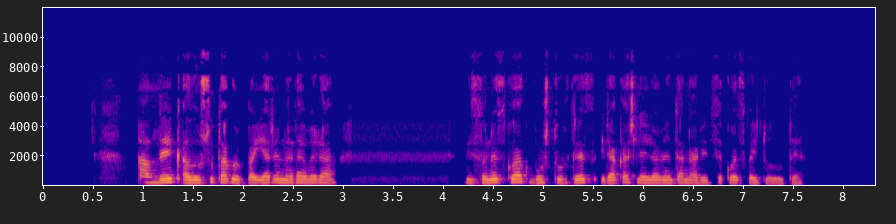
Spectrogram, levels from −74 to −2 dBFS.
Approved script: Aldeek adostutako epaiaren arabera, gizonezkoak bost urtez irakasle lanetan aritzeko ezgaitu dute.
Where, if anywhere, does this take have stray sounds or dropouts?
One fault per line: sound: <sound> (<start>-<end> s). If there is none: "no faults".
no faults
